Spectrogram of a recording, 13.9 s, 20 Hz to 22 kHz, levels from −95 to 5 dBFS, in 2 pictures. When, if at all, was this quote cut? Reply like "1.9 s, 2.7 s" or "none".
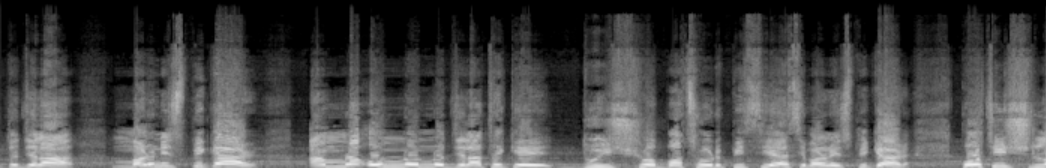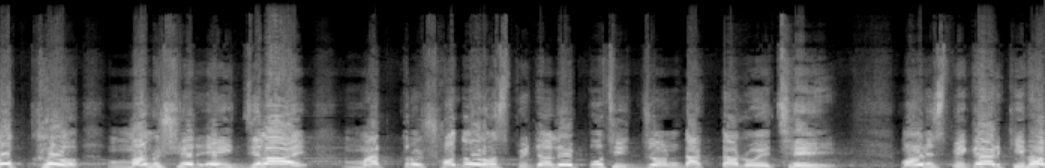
6.2 s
